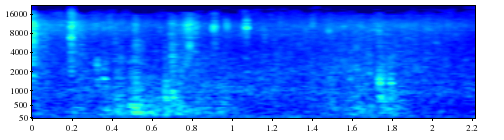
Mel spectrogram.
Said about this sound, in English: and then you've got a boat with an outboard motor on that follows them to see what they're doing or instructing them.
